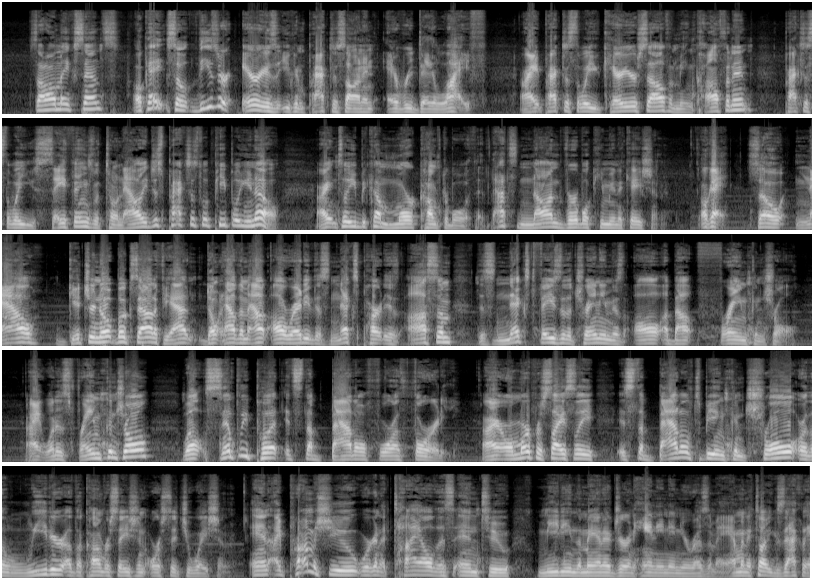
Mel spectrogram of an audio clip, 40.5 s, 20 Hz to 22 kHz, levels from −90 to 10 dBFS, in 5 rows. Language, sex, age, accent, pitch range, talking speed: English, male, 30-49, American, 115-160 Hz, 215 wpm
